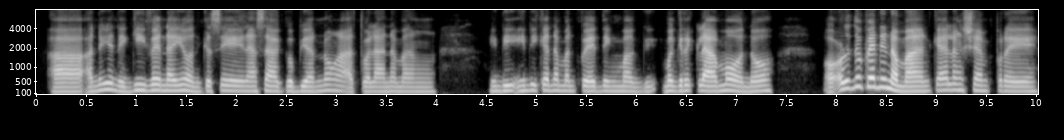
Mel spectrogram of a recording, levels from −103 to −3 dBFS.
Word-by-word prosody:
ah 155 0 +1
ano 165 +4 -3
'yon 220 -5 0
given 200 0 +1
na 185 - +3
'yon 185 -5 0
kasi 175 +1 -1
nasa 170 +1 0
gobyerno 170 +3 -2
nga 170 - -1
at - - -46
wala 160 0 -1
namang 155 -1 -6 0.5
hindi 175 +1 -2
hindi 195 +1 -3
ka 195 - +1
naman 180 -2 -2
puwedeng 170 -1 0
mag 165 -2 -2 0.3
magreklamo 180 0 +2
'no, 175 +3 -1 0.5
although 270 +7 +2
puwede 315 -1 +6
naman 170 -5 +5
kaya 205 0 +1
lang 210 -1 -1
siyempre, 170 -4 -2
175 Hz, 160 wpm, -22 LUFS, 165-190 Hz, 0.5 s, puwede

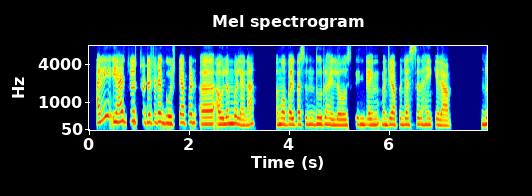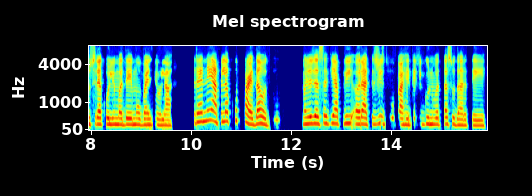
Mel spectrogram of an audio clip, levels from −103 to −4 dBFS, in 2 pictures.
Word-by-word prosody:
आणि 290 +6 +1 0.2
ह्या 310 +1 +4
ज्या 340 +2 -2 0.2
छोट्या-छोट्या 290 +3 0
गोष्टी 250 +2 -1
आपण 285 +1 -1
अ, - - -5 0.3
अवलंबल्या 225 -1 +1
ना, 200 +5 -3 0.5
मोबाईलपासून 220 0 -1
दूर 225 0 0
राहिलो, 195 -3 -1
स्क्रीन 215 +1 -5
टाईम 205 +1 -1
म्हणजे 215 0 -2
आपण 210 0 -3
जास्त 215 +1 -3
नाही 210 0 -3
केला, 185 -3 -1 0.7
दुसऱ्या 230 0 +3
खोलीमध्ये 220 -1 +2
मोबाईल 210 0 +1
ठेवला, 195 -2 0 0.5
तर 300 - -2
याने 330 +4 +3
आपल्याला 315 -1 +5
खूप 360 -1 -5
फायदा 235 -4 +6
होतो. 250 - -2 0.5
म्हणजे 235 +1 +3
जसं 255 0 +3
की 265 - 0
आपली 255 +1 +1
अ, 230 -2 +2
रात्रीची 230 +1 +2
झोप 450 - -11
आहे 210 -1 +1
त्याची 220 +3 -11
गुणवत्ता 225 0 -1
सुधारते 195 -4 -2
225 Hz, 150 wpm, -22 LUFS, 210-255 Hz, 0.7 s, फायदा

